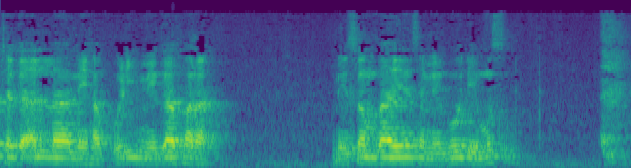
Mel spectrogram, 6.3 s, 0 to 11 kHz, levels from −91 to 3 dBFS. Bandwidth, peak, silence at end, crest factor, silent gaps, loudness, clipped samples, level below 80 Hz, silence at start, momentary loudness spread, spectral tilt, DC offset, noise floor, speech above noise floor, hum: 8.6 kHz; 0 dBFS; 0 s; 18 dB; none; -17 LUFS; under 0.1%; -52 dBFS; 0 s; 17 LU; -5.5 dB/octave; under 0.1%; -46 dBFS; 30 dB; none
